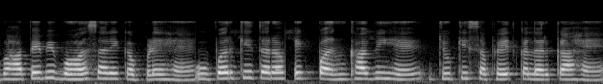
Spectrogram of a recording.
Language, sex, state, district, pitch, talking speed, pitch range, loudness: Hindi, female, Rajasthan, Nagaur, 250 Hz, 200 wpm, 235-275 Hz, -17 LUFS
